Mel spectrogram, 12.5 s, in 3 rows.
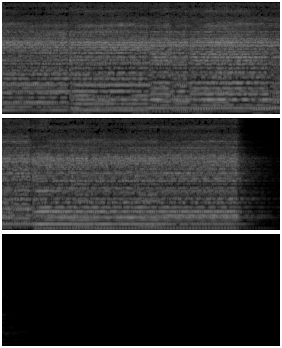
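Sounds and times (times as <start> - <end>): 
Spanish violin and cello ensemble: 0.0 - 8.0.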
